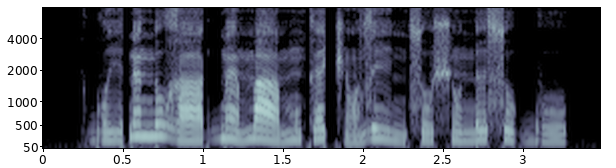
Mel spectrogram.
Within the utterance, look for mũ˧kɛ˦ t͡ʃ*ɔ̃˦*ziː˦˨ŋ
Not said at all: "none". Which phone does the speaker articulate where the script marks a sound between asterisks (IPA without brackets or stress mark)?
ɔ̃˨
